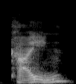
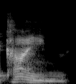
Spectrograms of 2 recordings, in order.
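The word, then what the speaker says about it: Κάϊν: It means don't pronounce this like a diphthong. Don't say kain, say kain, kain.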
